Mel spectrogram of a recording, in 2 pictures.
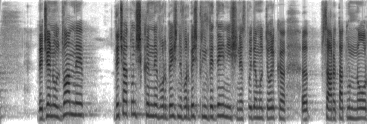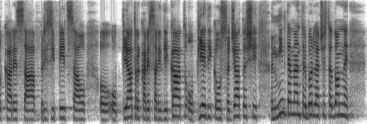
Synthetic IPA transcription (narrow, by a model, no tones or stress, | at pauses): d̪e̞d͡ʒe̞nuld̪oamne̞ | d̪e̞t͡ʃeat̪unt͡ʃʲkɨnd̪ne̞vo̞rbe̞ʃt̪ʲne̞vo̞rbe̞ʃt̪̚ʲpɾinve̞d̪e̞niʃine̞spujd̪e̞mult̪eo̞ɾʲkə | saːɾət̪at̪unːo̞rkaɾe̞sarisipit̪saw | o̞pjat̪ɾəkaɾe̞saɾid̪ikat̪o̞pje̞d̪ikəosəd͡ʒat̪əʃiɨnmint̪eamjaɨnt̪ɾe̞bəɾileat͡ʃe̞st̪ead̪oamne̞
